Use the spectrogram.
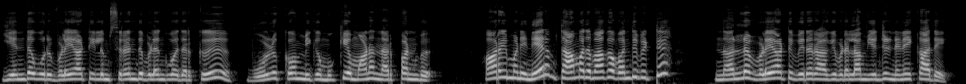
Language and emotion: Tamil, angry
